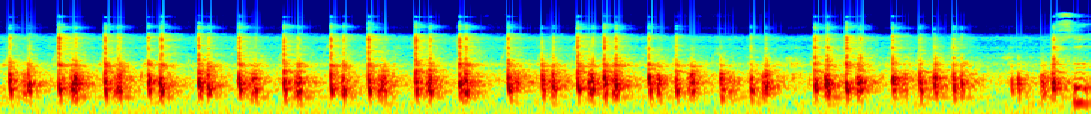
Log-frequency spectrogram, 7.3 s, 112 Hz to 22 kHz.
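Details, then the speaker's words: BPL FT-9713N professional fetal Doppler, device demonstration with no fetus: gelled probe is tapped, giving rapid, irregular swishing thumps, a tap artifact showing the device detects movement. "see we are tapping on this it means this device is detecting some movement inside of the probe"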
